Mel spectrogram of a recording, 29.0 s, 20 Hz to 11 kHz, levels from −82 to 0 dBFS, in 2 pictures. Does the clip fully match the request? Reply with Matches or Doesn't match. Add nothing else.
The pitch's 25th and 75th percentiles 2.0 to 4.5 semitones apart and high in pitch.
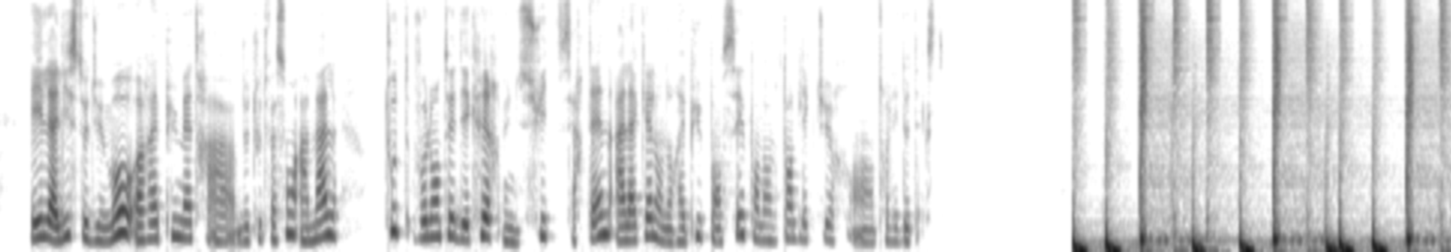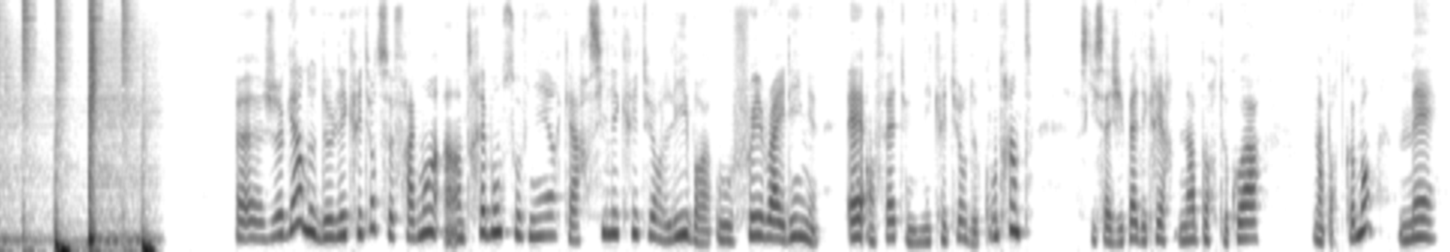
Doesn't match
